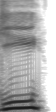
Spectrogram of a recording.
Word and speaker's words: Guy: later in the discography is that ian and gee are his name looks like it says his name is not guy it's spelled guy but it's pronounced uh they are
